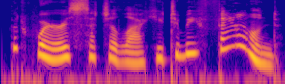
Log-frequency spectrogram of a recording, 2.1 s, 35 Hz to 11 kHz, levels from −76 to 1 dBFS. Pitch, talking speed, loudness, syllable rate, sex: 230 Hz, 250 wpm, -20 LUFS, 6.8 syllables/s, female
